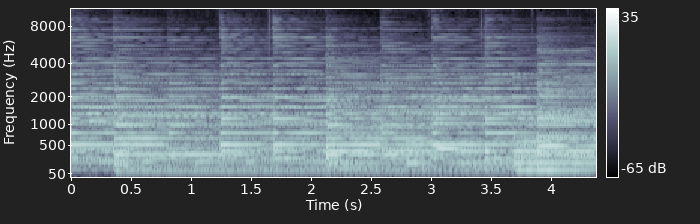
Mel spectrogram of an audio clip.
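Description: Solo piano playing a slow passage of repeated chords, the low bass note changing about half a second in and again near the end.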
